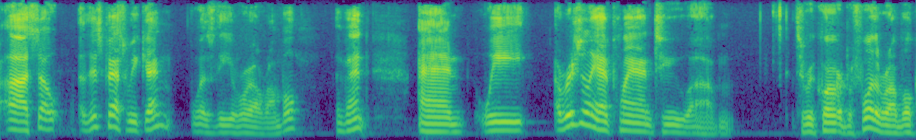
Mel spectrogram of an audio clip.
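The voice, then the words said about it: Strained, failing voice. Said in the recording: “Sorry, I apologize for my voice. ... Voice going a little bit towards the end here.”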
